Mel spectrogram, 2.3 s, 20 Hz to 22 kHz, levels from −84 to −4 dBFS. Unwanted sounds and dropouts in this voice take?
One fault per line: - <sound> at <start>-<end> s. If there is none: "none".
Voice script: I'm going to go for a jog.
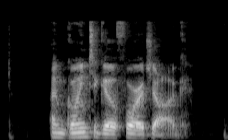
none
